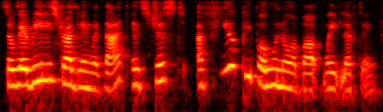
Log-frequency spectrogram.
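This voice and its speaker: On a slightly muffled recording, a woman with a Kenyan accent chats as an interview guest. Her voice sits at a medium pitch, and she talks casually, repeating phrases for emphasis. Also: animated, normal speed.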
